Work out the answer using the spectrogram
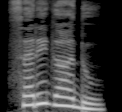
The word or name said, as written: ಸುರಗತಿ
